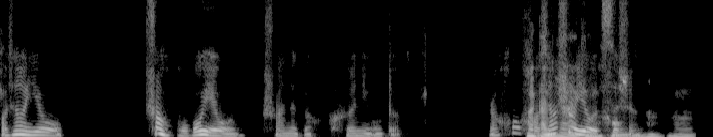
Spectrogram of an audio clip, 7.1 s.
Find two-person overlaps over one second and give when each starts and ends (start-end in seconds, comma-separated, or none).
5.2-6.5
